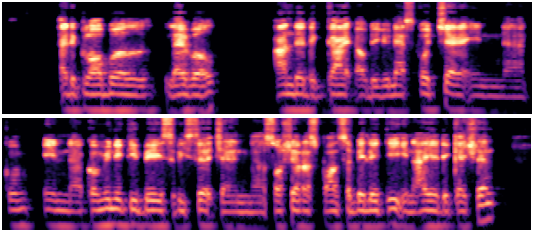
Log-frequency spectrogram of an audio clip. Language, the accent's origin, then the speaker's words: English; Malaysia; I'm from Malaysia, a very small country at the Southeast Asia, neighboring to Singapore, Thailand, as well as Indonesia.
